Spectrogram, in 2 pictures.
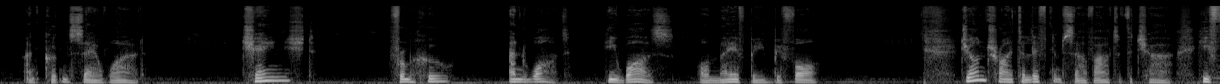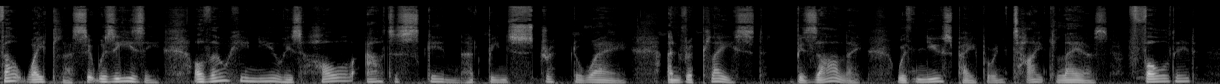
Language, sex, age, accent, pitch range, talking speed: English, male, 50-69, British, 90-120 Hz, 130 wpm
